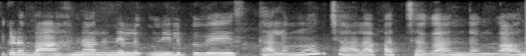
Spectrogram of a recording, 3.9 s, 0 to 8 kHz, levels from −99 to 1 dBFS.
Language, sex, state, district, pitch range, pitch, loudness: Telugu, female, Andhra Pradesh, Krishna, 215-250 Hz, 235 Hz, -17 LUFS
